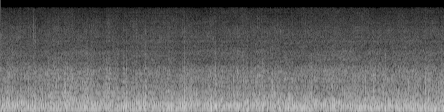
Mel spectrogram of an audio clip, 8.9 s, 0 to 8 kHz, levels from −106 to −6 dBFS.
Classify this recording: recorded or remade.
remade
